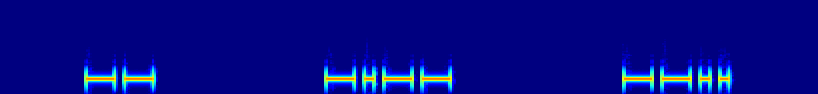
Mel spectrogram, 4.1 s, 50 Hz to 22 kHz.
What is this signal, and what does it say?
Morse code, heard as a keyed tone, about 25 wpm, spaced as for 9 wpm, 700 Hz. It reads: MYZ
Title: USA Call Signs - 6 Characters - 6x Character Spacing - 25wpm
